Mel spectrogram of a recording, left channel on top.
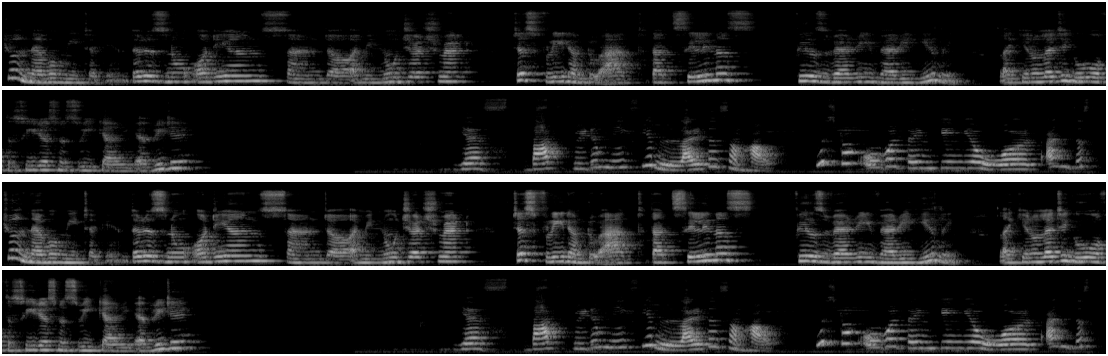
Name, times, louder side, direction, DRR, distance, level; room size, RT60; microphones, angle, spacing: voice 1, 0.0-4.7 5.1-7.5 7.9-9.6 10.0-13.0, right 3 dB, 75° right, 1.2 m, -31 dB
voice 2, 15.6-15.9 16.3-18.8 19.2-21.9, equal, ahead, 1.0 m, -31 dB
12.5 x 6.8 x 3.0 m
head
